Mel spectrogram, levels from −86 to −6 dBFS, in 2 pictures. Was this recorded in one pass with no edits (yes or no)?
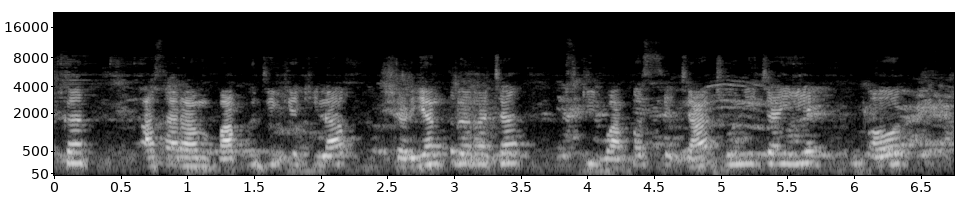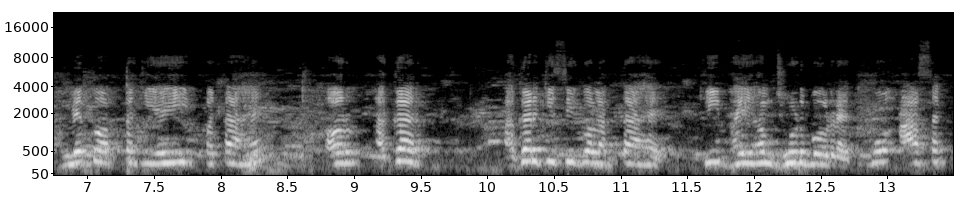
yes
